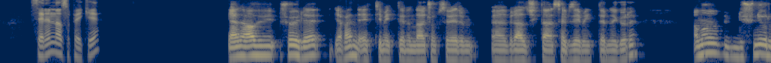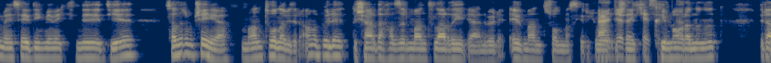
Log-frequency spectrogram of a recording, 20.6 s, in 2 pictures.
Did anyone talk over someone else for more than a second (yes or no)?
yes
